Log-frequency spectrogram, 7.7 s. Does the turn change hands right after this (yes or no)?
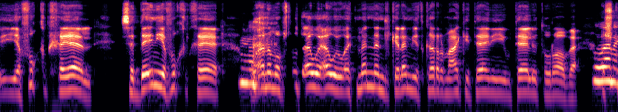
yes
